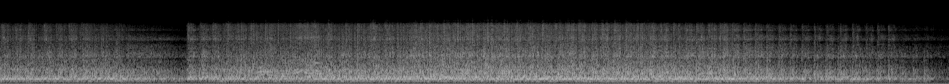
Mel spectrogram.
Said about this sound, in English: would sound more like a sniper shot, the ones we've just heard. They're firing bullet bullets.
